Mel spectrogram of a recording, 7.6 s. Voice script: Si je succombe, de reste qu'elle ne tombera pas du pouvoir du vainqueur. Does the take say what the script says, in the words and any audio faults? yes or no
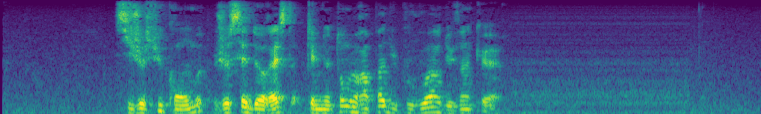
no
